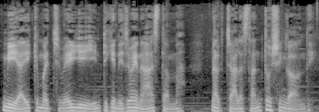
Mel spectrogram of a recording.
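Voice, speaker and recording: A man voicing a kindly, forgiving elderly father-in-law in a village story, gently admonishing and fatherly. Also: deep voice, moderate pace, breathy edge, voice pushed down. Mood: moved, proud. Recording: music behind the voice.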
